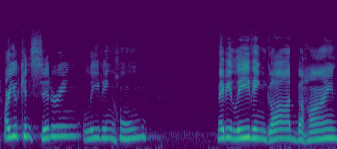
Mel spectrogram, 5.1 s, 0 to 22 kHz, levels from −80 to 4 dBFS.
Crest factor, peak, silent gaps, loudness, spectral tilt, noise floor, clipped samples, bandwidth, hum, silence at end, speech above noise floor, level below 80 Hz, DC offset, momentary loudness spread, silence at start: 18 dB; -14 dBFS; none; -33 LUFS; -5 dB/octave; -69 dBFS; under 0.1%; 11.5 kHz; none; 0 s; 36 dB; -78 dBFS; under 0.1%; 12 LU; 0.05 s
